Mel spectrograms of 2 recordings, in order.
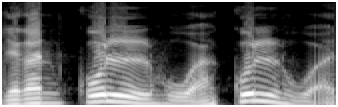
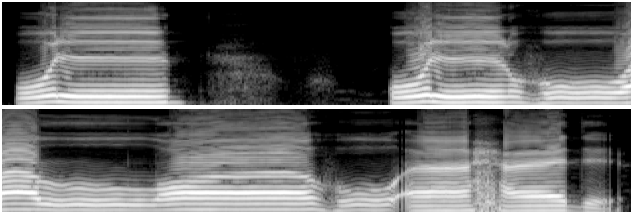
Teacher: Qul, qafnya tebal. Ini hati-hati, jangan terbaca dengan kaf.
